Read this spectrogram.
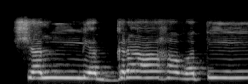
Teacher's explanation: अत्र द्वित्वमस्ति शल्यग्रा इति वक्तव्यं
